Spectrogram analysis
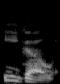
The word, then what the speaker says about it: id: So if you're having a hard time keeping what the id does, some of you will pronounce it as ID, and it's not, it's actually id.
